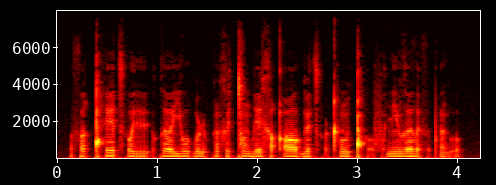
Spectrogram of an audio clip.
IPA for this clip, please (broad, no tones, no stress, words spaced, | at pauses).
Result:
θɔǃʰet͡sʼo rʲɔ̰kəː juɓu ɳṵkə̃xʏǀũ bexə qʼɔːɠʏt͡sʼɔ̰ ʈʰũǃʰɔ̰ fɔ̰nʲũɣəː ðə̰θə̰pʼə̃ɠo̰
